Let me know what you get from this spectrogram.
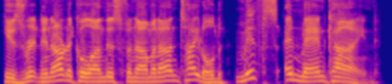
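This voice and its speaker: A man playing an excitable studio news presenter in an audio drama, theatrical and full of emphatic wonder. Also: on the high side, brisk, no echo, lightly acted. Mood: intrigued.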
